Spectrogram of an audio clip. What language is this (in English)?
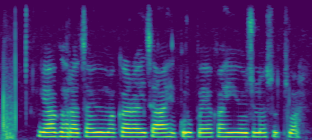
Marathi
